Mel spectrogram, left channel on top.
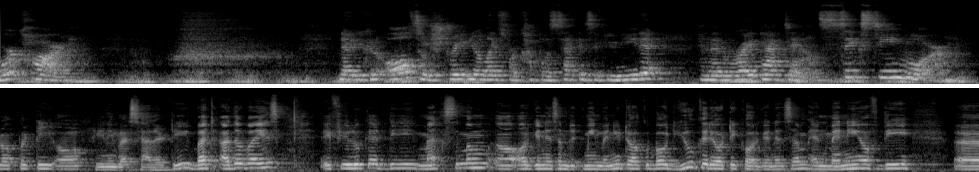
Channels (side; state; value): both; different; correlation 0.00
